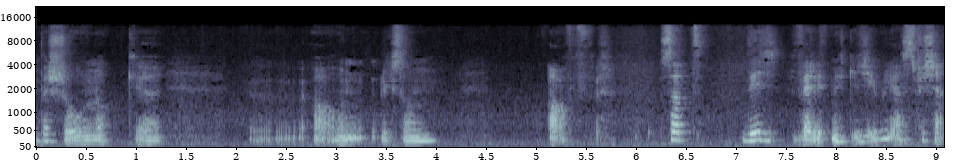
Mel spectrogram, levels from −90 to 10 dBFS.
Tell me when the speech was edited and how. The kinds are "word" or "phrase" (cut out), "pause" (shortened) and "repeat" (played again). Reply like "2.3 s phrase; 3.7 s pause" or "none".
4.5 s pause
